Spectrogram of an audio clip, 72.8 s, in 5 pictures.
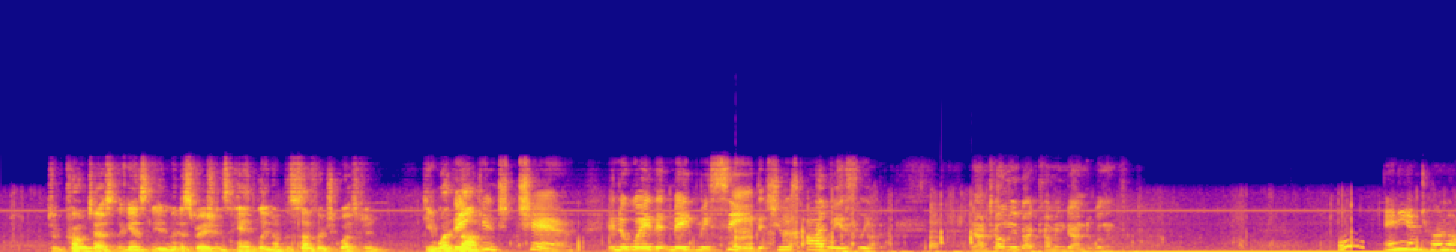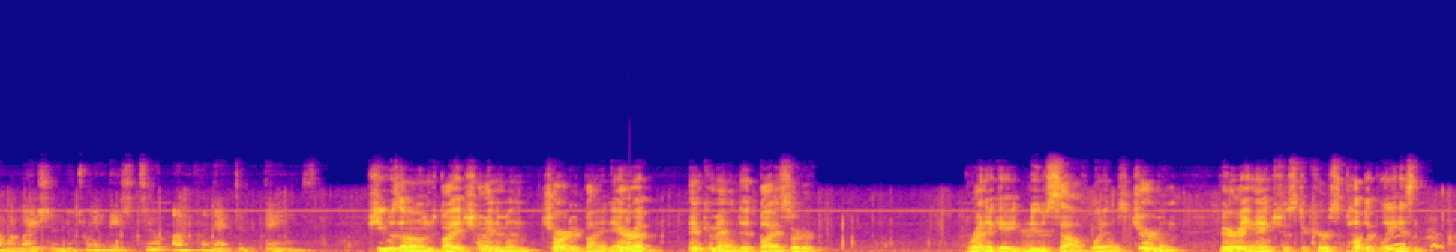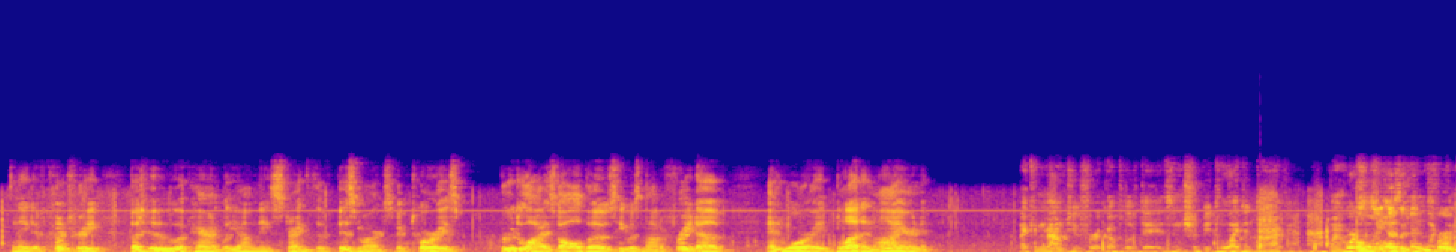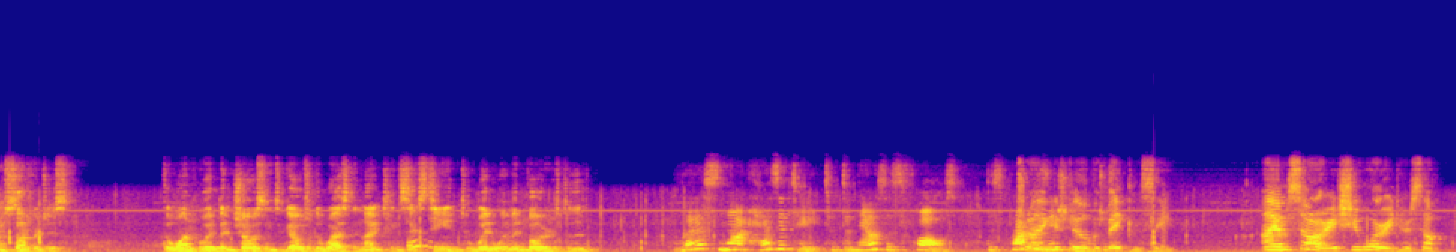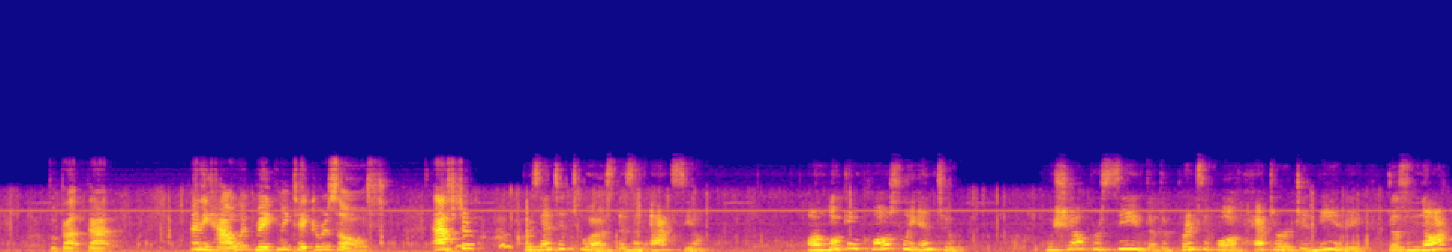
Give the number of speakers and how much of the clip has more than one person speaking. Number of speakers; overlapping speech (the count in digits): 6, about 7%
